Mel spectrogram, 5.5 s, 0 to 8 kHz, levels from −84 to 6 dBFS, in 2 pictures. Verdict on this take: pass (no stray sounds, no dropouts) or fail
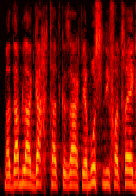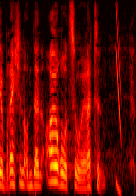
fail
